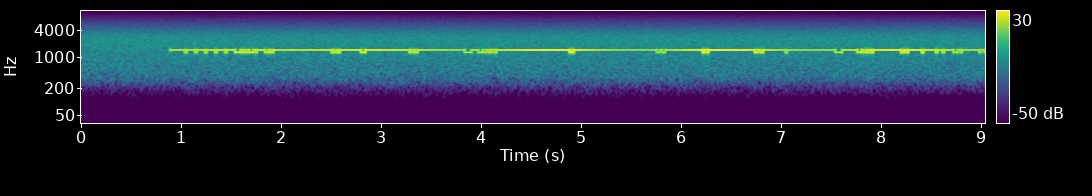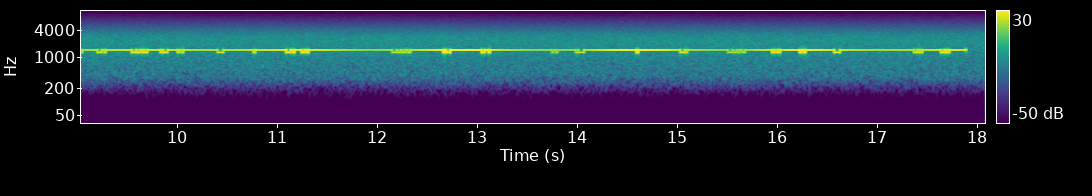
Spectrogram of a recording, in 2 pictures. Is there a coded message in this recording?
Yes: RTTY (75 baud, 170 Hz shift) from 0.9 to 17.9 s, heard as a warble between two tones, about 1360 Hz centre, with radio static and fading. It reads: RDMJT FXI8T 0KNQN BZ9NP IZC3H WD944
